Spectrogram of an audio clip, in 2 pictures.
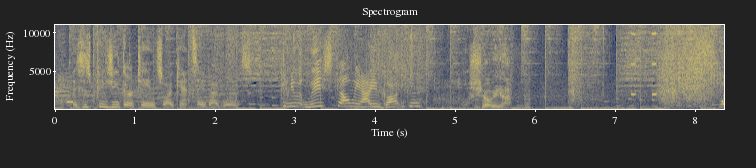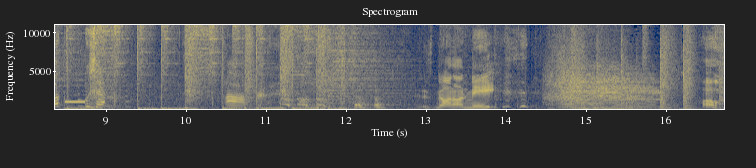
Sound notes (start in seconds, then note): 10.9 chuckles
